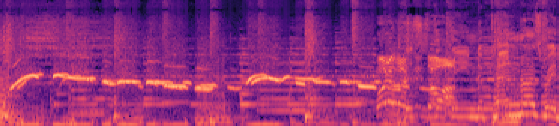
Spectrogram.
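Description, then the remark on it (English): A man whistles a wavering, sliding melody over loud, busy music with drums and instruments, the opening theme of the Penrod Radio Show, the whistle riding clearly on top and bending between notes. “We're almost to the part of where I start to whistle.”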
